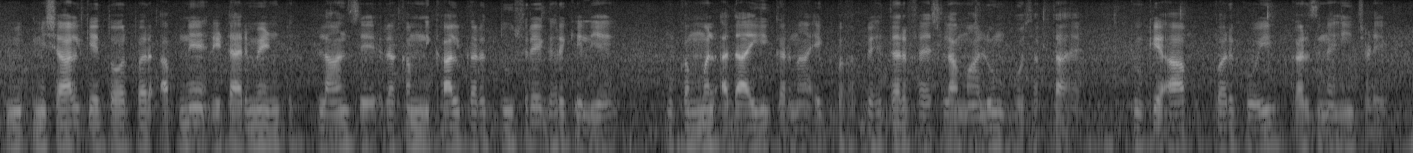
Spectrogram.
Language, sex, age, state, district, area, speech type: Urdu, male, 30-45, Bihar, Supaul, rural, read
